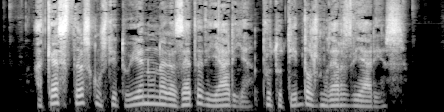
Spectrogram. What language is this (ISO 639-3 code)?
cat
